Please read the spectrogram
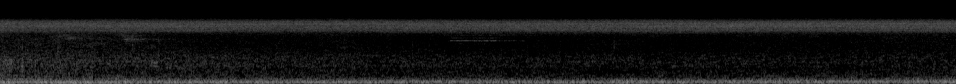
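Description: A steady, high-pitched drone of forest insects, over a low background rumble, with a short faint chirp about halfway through.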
